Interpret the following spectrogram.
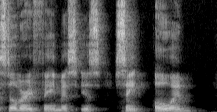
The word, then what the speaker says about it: Eoghan: Owen. If you look him up online, it's going to be Eoghan. So yeah, it's not going to look like Owen, but that's how it's pronounced. St. Owen.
